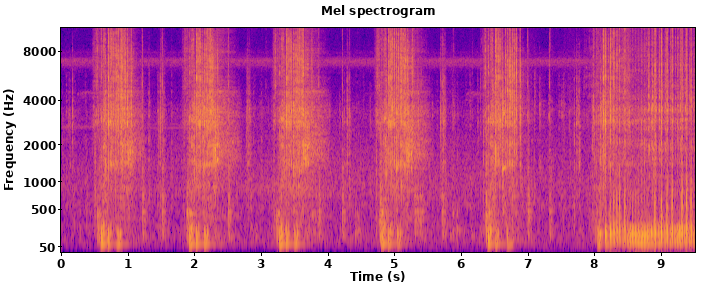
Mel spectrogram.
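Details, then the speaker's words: Lake-recovered mini pit bike, engine water-filled, fresh oil, ethanol-free 93 fuel, first real start attempt: strained kick-over bursts about a second apart, then it catches into rough but steady running, WD40 burning off; it runs. "oh that's all the WD40 just burning off it guys wow this thing actually runs"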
